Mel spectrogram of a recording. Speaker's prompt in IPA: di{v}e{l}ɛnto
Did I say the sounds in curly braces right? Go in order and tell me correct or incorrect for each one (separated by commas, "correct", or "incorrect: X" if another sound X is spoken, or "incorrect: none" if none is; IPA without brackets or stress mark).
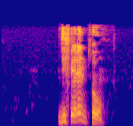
incorrect: f, incorrect: ɾ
